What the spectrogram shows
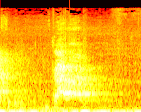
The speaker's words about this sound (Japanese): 失礼犬犬に吠えられました。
